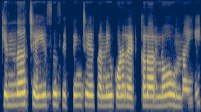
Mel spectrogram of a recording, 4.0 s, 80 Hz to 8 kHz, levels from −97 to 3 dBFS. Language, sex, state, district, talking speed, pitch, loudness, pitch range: Telugu, female, Andhra Pradesh, Visakhapatnam, 150 wpm, 265 Hz, -15 LUFS, 250-275 Hz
